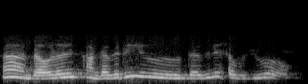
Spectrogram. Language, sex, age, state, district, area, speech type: Odia, male, 60+, Odisha, Dhenkanal, rural, conversation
